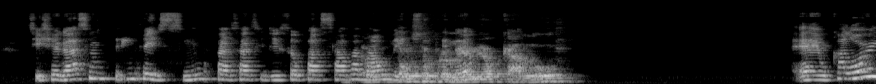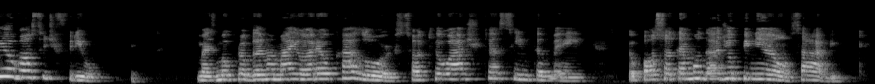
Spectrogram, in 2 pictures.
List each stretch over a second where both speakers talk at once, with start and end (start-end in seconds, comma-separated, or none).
3.4-4.8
